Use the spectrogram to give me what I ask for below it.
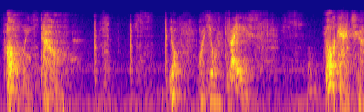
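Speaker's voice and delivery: hushed, breathless, scared whisper; frightened whisper. Acted. Sailor facing the intruder in the cabin, fearful whisper. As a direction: whisper it as if you can't believe your eyes.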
